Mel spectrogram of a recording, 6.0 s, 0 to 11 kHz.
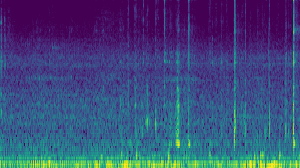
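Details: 1942 Harley-Davidson WLA V-twin, formerly a non-starter, now idling: low loping thump with light clicks from the throttle stop screw hitting the carburettor; idle clean and healthy.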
